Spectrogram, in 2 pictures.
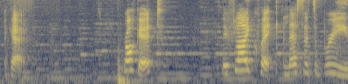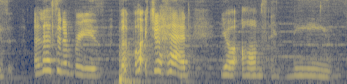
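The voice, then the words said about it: Reads aloud in put-on accent. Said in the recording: “You got to read this with an accent.”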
